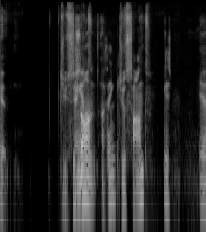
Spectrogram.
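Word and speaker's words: Jusant: it jant I think jant yeah I think it's like French jant jant it's spelled j u s a NT it's a game about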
